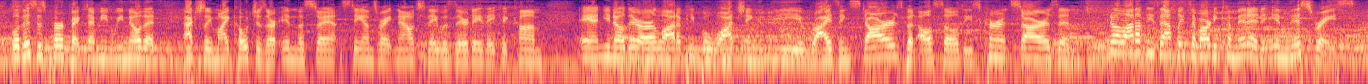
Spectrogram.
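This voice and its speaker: Over music in the background, a woman with a Minnesotan accent talks at a very fast pace with ordinary pitch variation. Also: medium pitch for a woman. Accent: Minnesota. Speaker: track commentator, former college runner. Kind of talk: live commentary.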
